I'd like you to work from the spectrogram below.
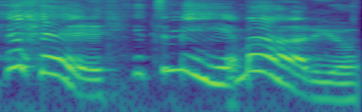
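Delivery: very high, slow, swooping sing-song cartoon voice. Reviewing a Mario figure, the speaker briefly imitates him: terrible Mario impression. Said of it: "Sorry for my terrible Mario impression".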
